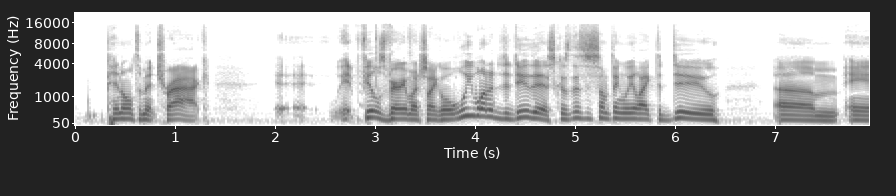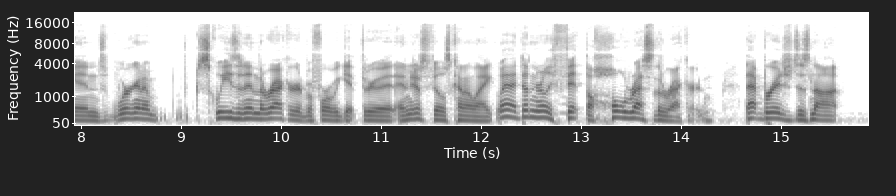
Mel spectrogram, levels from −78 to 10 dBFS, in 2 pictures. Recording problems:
none

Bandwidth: 15 kHz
